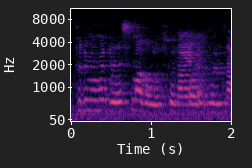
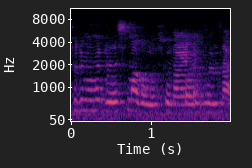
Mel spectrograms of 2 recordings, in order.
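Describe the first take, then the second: No difference in how they are said.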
